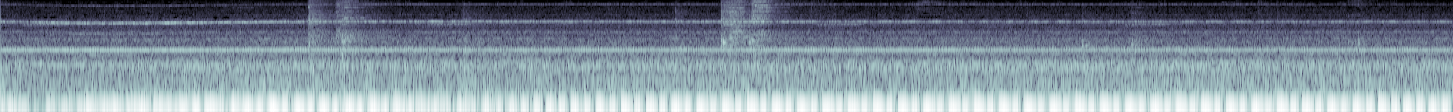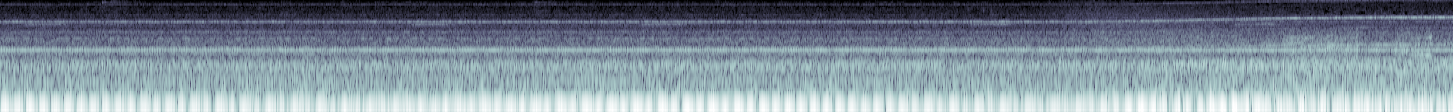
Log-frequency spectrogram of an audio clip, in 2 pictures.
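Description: Freight train's diesel locomotive running with a steady low rumble and a thin high whine; the whine rises in pitch near the end. Two sharp metallic clinks come in the first several seconds.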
